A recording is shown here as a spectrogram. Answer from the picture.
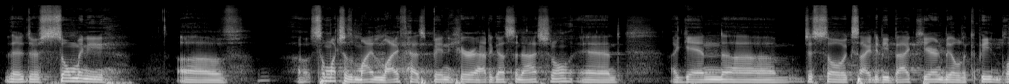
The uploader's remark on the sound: LIVE from Augusta National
